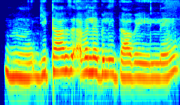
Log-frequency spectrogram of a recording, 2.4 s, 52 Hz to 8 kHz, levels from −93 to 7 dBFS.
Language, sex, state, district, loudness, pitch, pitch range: Kannada, female, Karnataka, Dharwad, -14 LUFS, 230 Hz, 200-255 Hz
